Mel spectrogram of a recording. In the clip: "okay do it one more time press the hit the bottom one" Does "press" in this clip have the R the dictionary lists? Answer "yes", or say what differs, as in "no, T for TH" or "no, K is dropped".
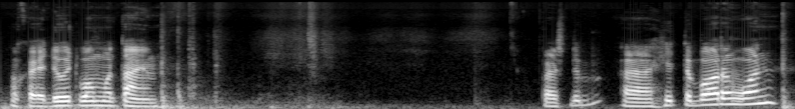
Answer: no, R is dropped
